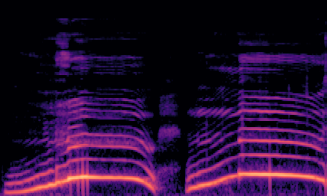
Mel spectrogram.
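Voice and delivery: high, loud moo; mooing hen. Acted. Teacher voicing Hen, loud mooing. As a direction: moo like a cow. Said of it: "says Hen".

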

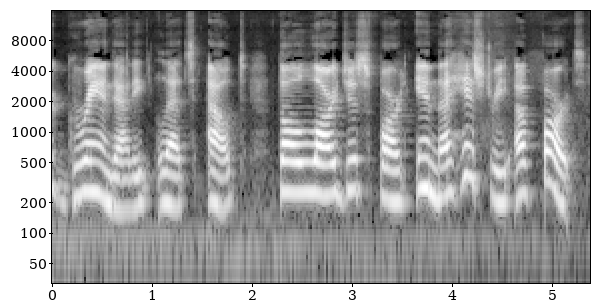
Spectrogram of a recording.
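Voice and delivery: plain reading voice

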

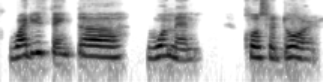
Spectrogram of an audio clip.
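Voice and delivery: ordinary delivery, nothing marked

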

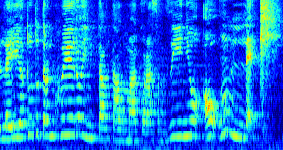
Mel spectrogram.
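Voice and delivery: ordinary talk

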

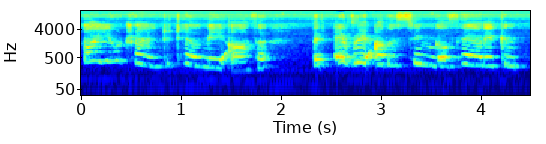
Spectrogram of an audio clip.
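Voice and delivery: high hurried fairy; a sweet high fairy in a rush. A narrator's reading. Fairy dismayed.

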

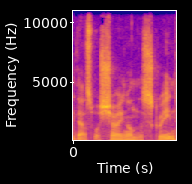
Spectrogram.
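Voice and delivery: normal talking voice

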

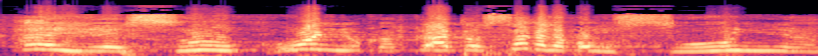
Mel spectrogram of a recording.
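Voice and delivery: slow desperate plea. Retold or imitated. Praying the spider leaves.

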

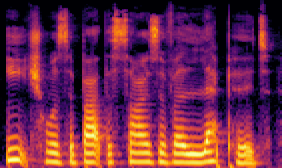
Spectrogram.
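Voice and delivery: ordinary delivery, nothing marked

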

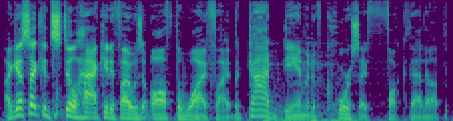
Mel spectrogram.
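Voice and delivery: usual speaking voice

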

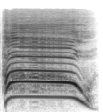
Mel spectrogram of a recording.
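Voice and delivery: very high, stretched villain cry; exasperated wail. Acted. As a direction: wail it in theatrical frustration. Villain wails at failure.

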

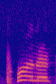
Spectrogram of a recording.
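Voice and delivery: high-pitched mock call of a pleased director; director's call. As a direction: call the take done like a delighted director. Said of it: "and he goes".

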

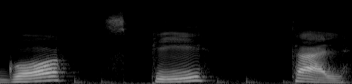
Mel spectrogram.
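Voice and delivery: "госпиталь" split slowly as go - spi - tal, with long gaps; slow broken-up "госпиталь" for writing down; syllable by syllable. Shown as a demonstration. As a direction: dictate "госпиталь" one syllable at a time. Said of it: "you also can put here".

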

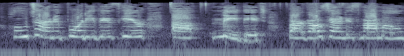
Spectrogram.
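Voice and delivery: high, loud bragging; bragging to viewers, loud and high; proud brag. Real, not acted. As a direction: show off to the viewers. Bragging about her age.

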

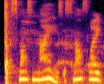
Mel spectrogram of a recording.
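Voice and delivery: slow, soft whisper while sniffing; savoring a smell. Real, not acted. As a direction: breathe it out, savoring the scent. Sniffing a new candle.

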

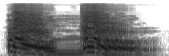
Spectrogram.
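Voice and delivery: hammed-up "Oh, no!", high and loud with a cry; mock horror. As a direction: gasp it like a melodrama victim. Mock horror at his own reveal.

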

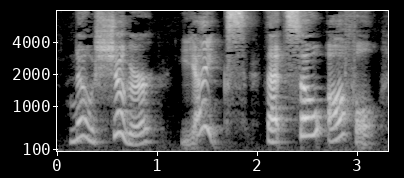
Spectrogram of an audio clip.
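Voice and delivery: high-pitched, exclaiming dismay. A narrator's reading. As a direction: sound appalled for a faraway friend. Child's dismayed letter read aloud.

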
